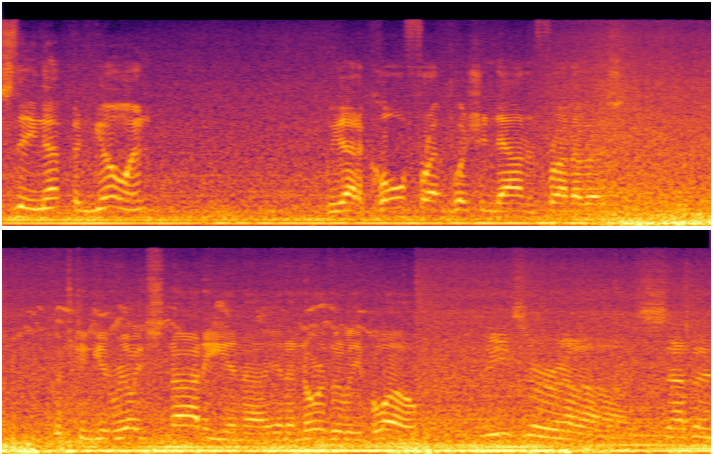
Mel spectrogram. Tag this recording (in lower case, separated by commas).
ocean, vehicle, speech, water vehicle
